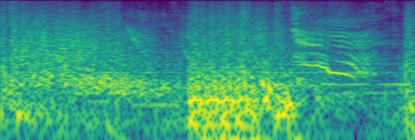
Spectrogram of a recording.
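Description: A pistol fires loud single shots.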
